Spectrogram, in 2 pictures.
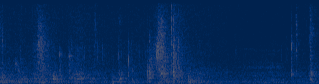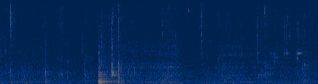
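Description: Quiet handling of a metal roasting pan as pan juices are poured from it into a ceramic gravy boat: a few faint taps and one sharper knock about four seconds in.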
